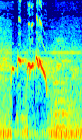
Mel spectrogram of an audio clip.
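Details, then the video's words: Single phrase from a sooty-headed bulbul, sung to provoke rivals: three quick clear whistles, the last longer and sliding downward, over a soft low hum. "SUARA ASLI BURUNG KUTILANG GACOR PALING AMPUH MENEKAN LAWAN UNTUK BUNYI GACOR SEKETIKA"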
